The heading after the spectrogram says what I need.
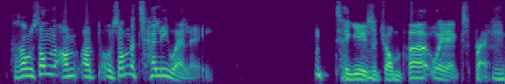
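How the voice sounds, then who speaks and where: A man speaks in a raised, projected voice with a Birmingham accent, pitched high with very wide swings and a bright, sharp tone. His pace is fairly quick, and the sound is dry and close with no echo. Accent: Birmingham (Brummie). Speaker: podcast host. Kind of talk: casual chat.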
